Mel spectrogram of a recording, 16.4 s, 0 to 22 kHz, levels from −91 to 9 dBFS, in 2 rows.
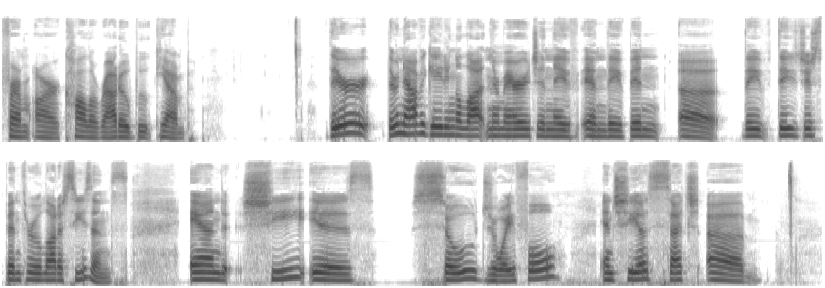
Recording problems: choppy; very; from 1.5 to 6 s, from 8 to 9.5 s and from 11 to 15 s; 12% of the speech affected

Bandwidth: 13.5 kHz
